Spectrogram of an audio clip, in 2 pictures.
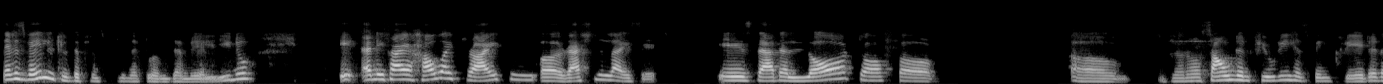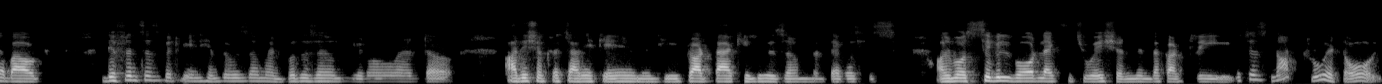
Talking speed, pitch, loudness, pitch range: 165 wpm, 150 Hz, -21 LUFS, 140-185 Hz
